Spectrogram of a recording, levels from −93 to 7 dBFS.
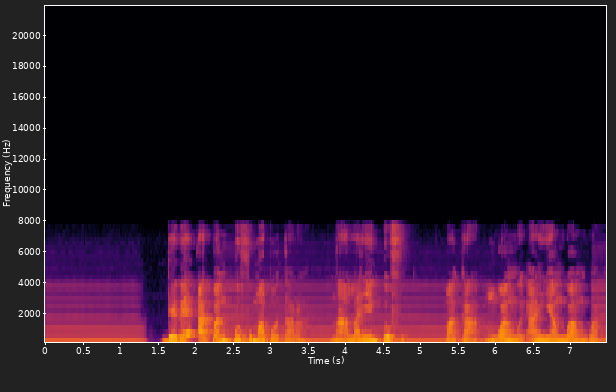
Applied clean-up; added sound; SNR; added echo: none; Wind instrument, woodwind instrument; 12 dB; none.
